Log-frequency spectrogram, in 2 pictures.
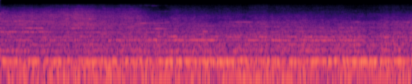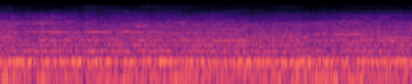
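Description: Double-stack intermodal well cars rolling past: a steady, unbroken rumble of steel wheels on rail, with a steady tone running through it.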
